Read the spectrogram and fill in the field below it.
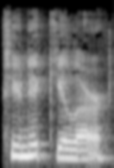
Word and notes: funicular: American English

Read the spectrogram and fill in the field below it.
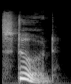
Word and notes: stood: British English

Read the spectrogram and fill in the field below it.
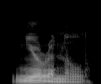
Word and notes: neuronal: British English

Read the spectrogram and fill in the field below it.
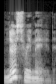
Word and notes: nurserymaid: British English

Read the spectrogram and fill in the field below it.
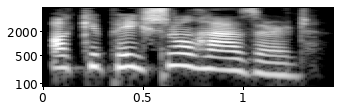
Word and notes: occupational hazard: American English

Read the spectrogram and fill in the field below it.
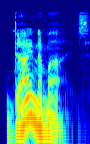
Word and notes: dynamize: British English

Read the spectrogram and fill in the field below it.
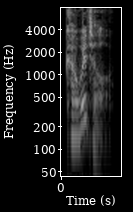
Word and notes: coital: British English

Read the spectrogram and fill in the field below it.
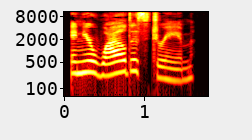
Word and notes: in your wildest dream: American English

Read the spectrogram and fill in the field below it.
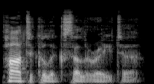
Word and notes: particle accelerator: British English

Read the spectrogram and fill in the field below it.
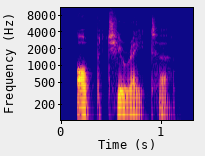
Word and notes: obturator: British English

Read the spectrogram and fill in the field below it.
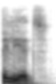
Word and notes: billiards: British English

